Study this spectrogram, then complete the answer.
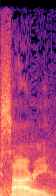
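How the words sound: It is said in an American accent.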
